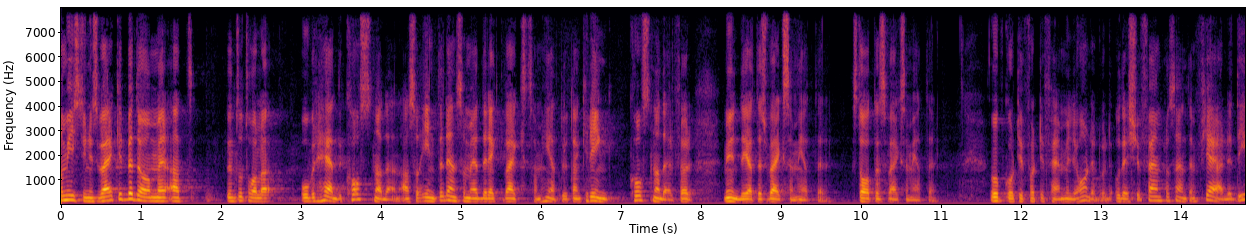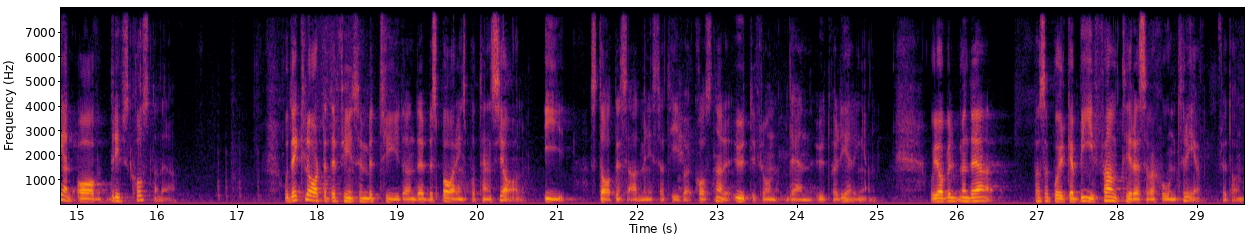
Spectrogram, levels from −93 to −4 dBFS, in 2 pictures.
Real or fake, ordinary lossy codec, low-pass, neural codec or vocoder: real; none; none; none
